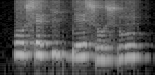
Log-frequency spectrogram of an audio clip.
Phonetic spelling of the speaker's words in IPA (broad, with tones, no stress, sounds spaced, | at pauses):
o˦ s ɛ˦ k i˦ ɡ͡b e˧ s o˨ s ũ˨˦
